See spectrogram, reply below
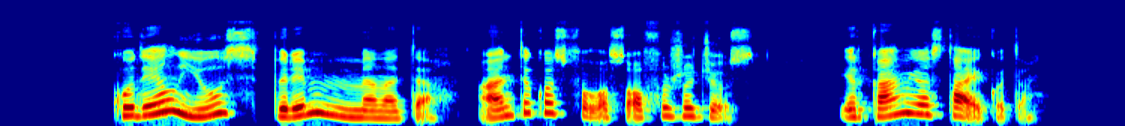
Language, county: Lithuanian, Kaunas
